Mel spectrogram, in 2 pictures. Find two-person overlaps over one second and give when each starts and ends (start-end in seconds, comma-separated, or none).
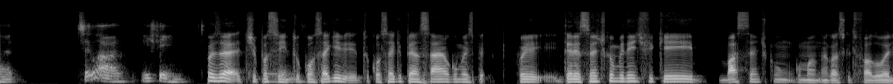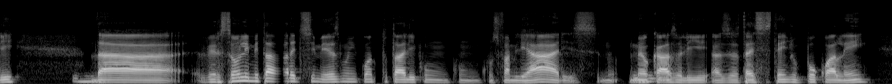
none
